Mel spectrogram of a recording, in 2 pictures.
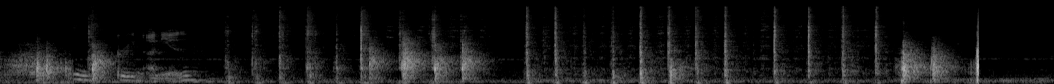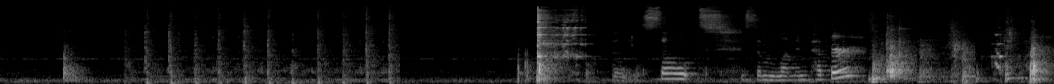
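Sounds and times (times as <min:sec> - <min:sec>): knife chopping on wooden board: 0:02.3 - 0:09.0, 0:11.8 - 0:14.6.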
